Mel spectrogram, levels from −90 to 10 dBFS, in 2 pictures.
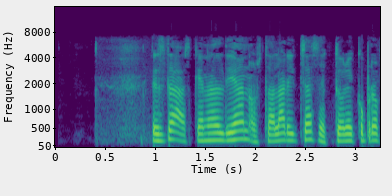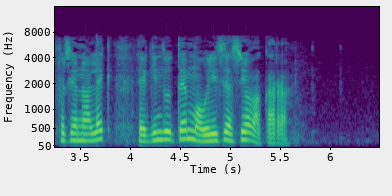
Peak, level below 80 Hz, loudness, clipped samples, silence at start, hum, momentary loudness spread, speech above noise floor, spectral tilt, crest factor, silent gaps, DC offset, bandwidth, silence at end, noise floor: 0 dBFS; -58 dBFS; -13 LUFS; under 0.1%; 0.7 s; none; 7 LU; 49 dB; -6.5 dB/octave; 14 dB; none; under 0.1%; 7.4 kHz; 0.9 s; -62 dBFS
